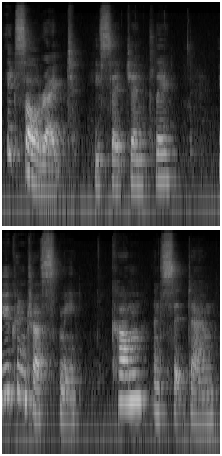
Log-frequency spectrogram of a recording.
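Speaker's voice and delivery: lively storybook reading voice; reading to children. A narrator's reading. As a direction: read it like a picture book for a class. Teacher reads picture book aloud.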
